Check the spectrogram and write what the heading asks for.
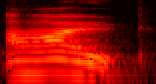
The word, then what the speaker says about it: art: जैसे ART, इसको ना अर्ट नहीं पढ़ेंगे, राइट, इसको पढ़ेंगे आर्ट। क्या पढ़ेंगे?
